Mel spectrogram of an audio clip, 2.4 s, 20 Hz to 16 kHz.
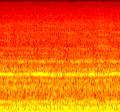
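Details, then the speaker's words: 2001 Ford Explorer after cleaning the idle air control valve, warm after several minutes running: steady fast idle drone with a thin whistle, not dropping; high idle persists, owner suspects the IAC valve needs replacing. "Well, that let it go down quite a bit, but it's climbing a little bit. And I had tried that before too, hitting the gas, and it didn't let it come down."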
